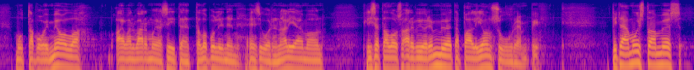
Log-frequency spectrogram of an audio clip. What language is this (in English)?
Finnish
